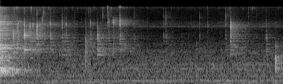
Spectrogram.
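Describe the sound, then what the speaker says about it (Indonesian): Tongkol tuna pieces fry in a pan with a steady soft sizzle, broken by occasional clicks and scrapes of a utensil stirring. "Goreng ikannya dulu"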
